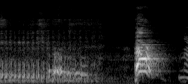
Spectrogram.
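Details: A Shih Tzu, coaxed by its owner to "say I love you," answers the encouraging voice with one abrupt, bright vocal burst, half bark and half yowl, that quickly fades.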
